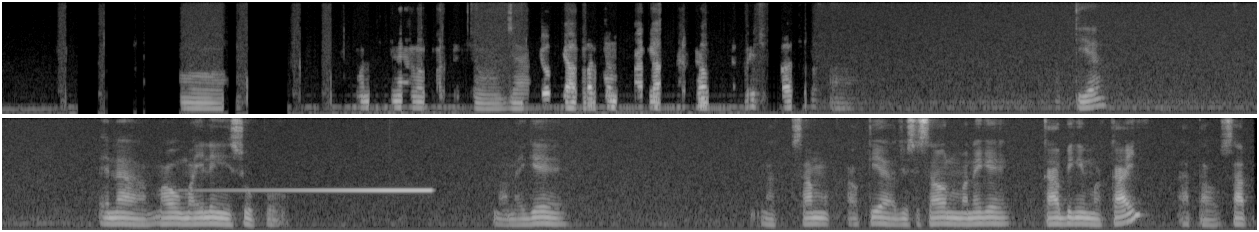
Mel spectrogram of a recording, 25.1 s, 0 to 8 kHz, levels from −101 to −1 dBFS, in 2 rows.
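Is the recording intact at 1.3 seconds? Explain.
No. At 1.3 seconds the speech sits inside a suppressed stretch running from 0.0 to 1.82 s, where the level is pulled down sharply, at its deepest by about 40 dB, so the speech thins and drops out in pieces. This is most likely speech suppressed in double talk: with both ends talking at once, the echo canceller could not tell the near talker from loudspeaker echo and attenuated everything.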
